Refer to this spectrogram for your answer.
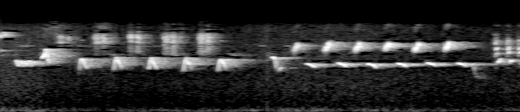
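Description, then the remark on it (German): A nightingale sings alone in rapid repeated phrases, bright whistled notes in two series of quick rhythmic strophes, clear over a faint low background rumble. “Man mag das gern glauben, wenn man Dutzende im Frühsommer im Treptower Park singen hört.”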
